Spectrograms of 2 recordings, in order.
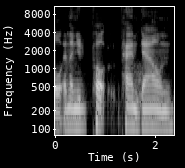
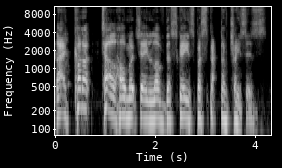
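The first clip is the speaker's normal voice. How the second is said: put-on a lightly done Scottish accent, pitched up at the start; mock Scottish reading of a fan tweet; best Scottish accent; 5 semitones higher than usual. [name] reads the tweet aloud for the show in a light Scottish accent. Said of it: "[name], do your best Scottish accent".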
